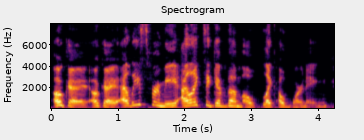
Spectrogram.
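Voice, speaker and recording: Bubbly, bright-voiced woman with a Chicago accent. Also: fairly high pitch, very animated. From Chicago, US Midwest. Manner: bubbly and giggly, quick to laugh. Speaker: interview host. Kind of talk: casual online interview chat.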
